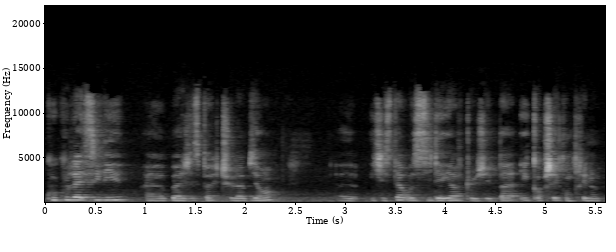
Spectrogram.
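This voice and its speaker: A man's voice: very high-pitched, steady tone, a little fast, sharp tone, slight background noise, voice pushed up. A man's recorded voice message converted by AI into a young woman's voice, casual and hesitant. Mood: casual friendly. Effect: AI voice conversion to a female voice.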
